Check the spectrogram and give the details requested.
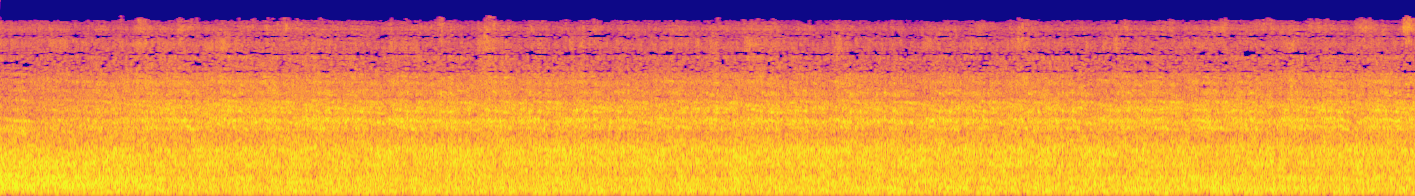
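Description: Passenger train's coaches passing close at speed, their steel wheels running on the rails in a steady loud rush that holds even throughout.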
